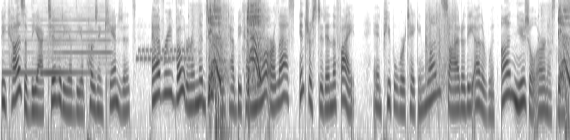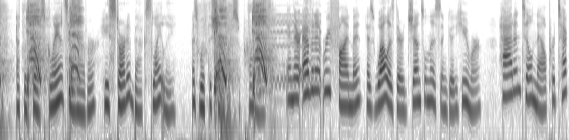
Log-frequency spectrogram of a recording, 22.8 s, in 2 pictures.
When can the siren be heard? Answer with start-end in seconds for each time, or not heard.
0.0-2.3.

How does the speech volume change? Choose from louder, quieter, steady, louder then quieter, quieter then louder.
steady.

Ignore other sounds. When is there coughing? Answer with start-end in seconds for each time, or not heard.
3.8-5.3, 10.8-13.1, 15.2-16.9.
